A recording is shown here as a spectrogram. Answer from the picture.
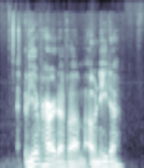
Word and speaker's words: Oneida: Have you ever heard of Oneida? Oneida? It's a silverware manufacturer. Or I've always heard it pronounced Oneida.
